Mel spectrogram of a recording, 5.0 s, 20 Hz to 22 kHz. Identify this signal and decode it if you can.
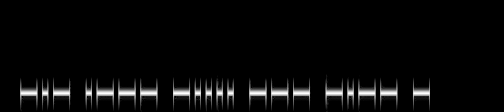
Morse code, heard as a keyed tone, about 22 wpm, 700 Hz. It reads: KJ6OYT
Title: USA Call Signs - 6 Characters - Repeated 2x - 22wpm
